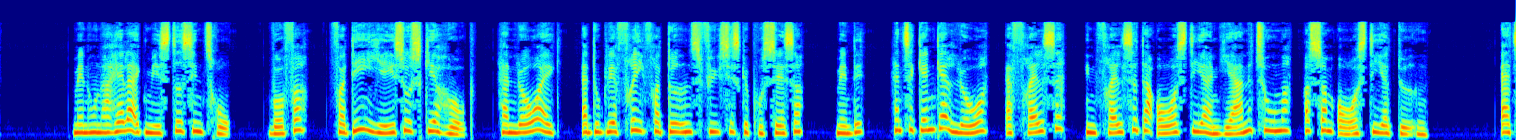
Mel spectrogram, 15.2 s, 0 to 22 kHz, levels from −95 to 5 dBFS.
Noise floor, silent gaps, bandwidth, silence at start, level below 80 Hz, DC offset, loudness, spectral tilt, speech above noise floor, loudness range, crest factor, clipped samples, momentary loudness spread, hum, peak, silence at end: -78 dBFS; none; 12 kHz; 0.75 s; -68 dBFS; under 0.1%; -20 LUFS; -4.5 dB/octave; 59 dB; 1 LU; 14 dB; under 0.1%; 6 LU; none; -6 dBFS; 0 s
